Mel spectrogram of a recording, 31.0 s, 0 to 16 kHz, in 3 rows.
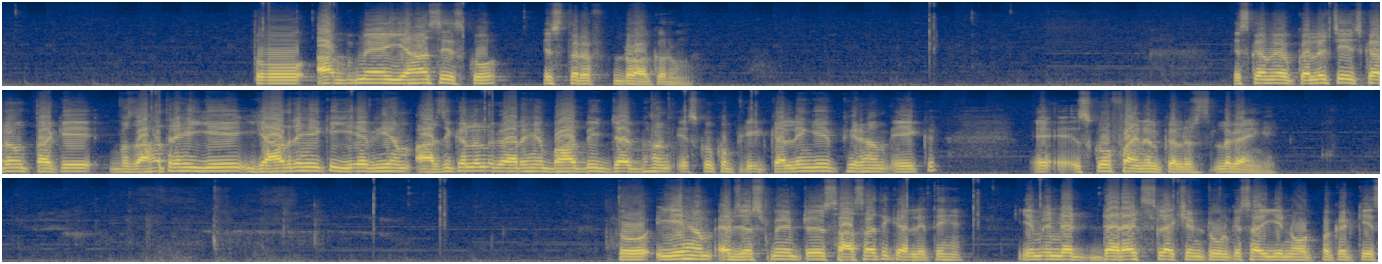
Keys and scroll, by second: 15.2 ctrl+space, 22.1 ctrl+0, 22.9 ctrl+space.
